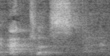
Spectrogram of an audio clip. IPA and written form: ˈæʔtləs (atlas)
